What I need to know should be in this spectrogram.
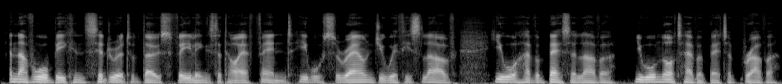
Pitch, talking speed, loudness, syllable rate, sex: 95 Hz, 230 wpm, -20 LUFS, 6.2 syllables/s, male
